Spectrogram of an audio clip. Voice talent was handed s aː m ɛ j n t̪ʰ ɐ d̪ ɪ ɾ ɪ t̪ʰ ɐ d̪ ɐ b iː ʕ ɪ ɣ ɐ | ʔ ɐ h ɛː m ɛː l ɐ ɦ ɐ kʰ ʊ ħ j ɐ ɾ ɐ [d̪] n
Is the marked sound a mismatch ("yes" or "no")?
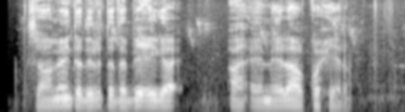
yes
